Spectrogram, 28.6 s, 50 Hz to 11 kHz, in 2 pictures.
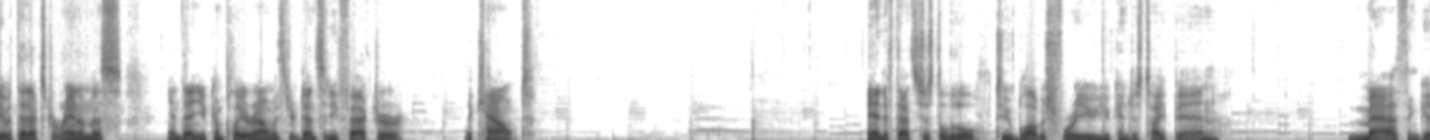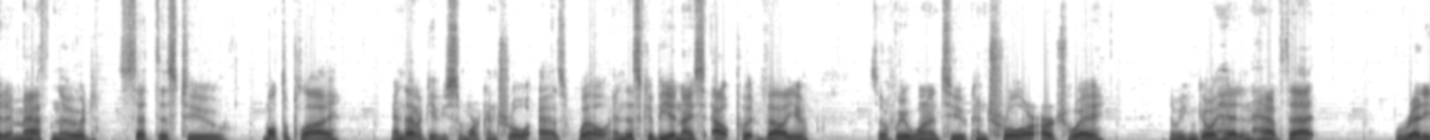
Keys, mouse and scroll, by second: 1.5-3.6 drag, 6.3 middle click, 6.3-6.6 scroll down 1, 7.9 ctrl+z, 7.9 ctrl+x, 7.9 right click, 9.9-10.9 right drag, 10.9 space, 15.4-16.5 drag, 17.8-19.7 drag, 20.1 click, 21.7-22.8 scroll down 1, 22.8 click, 22.8-23.1 scroll down 1, 24.1-25.3 drag.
